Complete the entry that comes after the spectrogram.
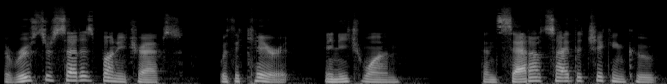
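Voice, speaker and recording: A narrator reading a rhyming children's storybook aloud in an expressive storytelling way. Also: mid-range voice, a little slow. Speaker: children's book reader.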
